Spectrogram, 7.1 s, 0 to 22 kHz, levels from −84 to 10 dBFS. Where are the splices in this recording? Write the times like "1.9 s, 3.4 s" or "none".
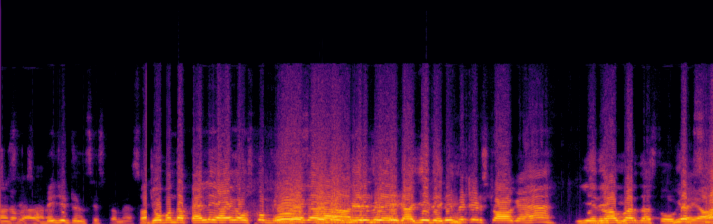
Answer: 1.5 s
